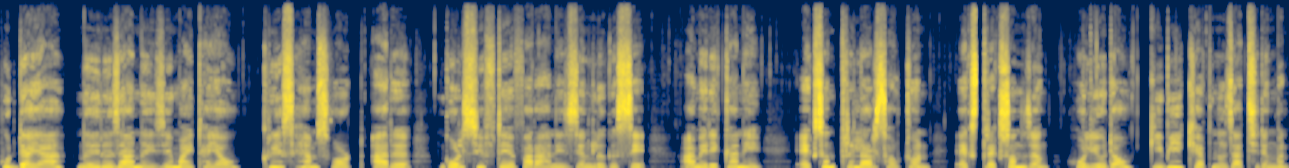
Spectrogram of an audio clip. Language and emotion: Bodo, neutral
